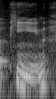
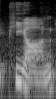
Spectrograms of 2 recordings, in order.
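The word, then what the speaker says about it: pean: cine is slightly larger on the East Coast east of the Mississippi we usually pronounce this pen P aan that's how it spell it's sort of like a bean like a can of beans okay this is a peen now on the West Coast or West of the mississipp Mississippi they'll often pronounce this a peon so you might hear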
